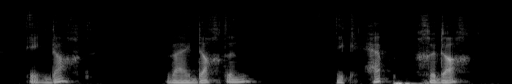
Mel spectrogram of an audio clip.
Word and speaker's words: dacht: Ik dacht, ch is pronounced ge. Ik dacht, wij dachten, ik heb gedacht, which is I have thought.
